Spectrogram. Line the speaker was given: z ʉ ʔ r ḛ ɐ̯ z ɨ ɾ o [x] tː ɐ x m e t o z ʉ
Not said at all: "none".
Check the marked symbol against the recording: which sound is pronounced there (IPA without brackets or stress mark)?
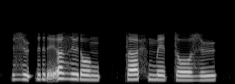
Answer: ŋ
